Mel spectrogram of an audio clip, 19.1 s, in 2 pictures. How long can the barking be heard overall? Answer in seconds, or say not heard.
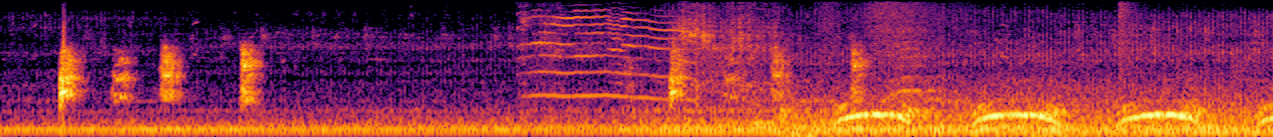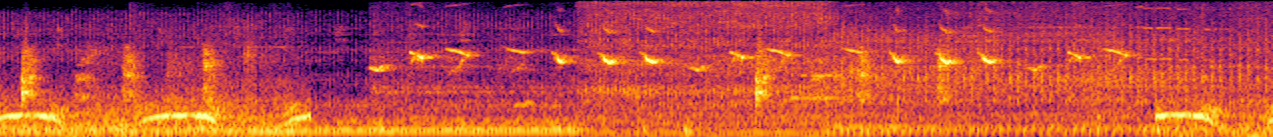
6 s.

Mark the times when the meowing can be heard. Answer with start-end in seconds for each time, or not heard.
3.9-6.0, 15.4-16.1.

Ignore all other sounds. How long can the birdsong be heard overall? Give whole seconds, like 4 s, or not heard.
13 s.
